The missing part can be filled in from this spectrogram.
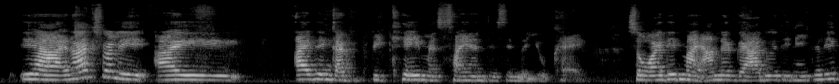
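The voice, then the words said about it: Italian accent. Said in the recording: “you grew up in Italy. Our listeners might have suspected that from your accent”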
